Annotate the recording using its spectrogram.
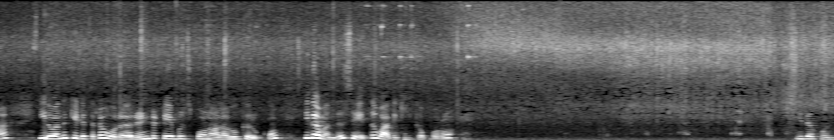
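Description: A woman's voice talks for about four seconds, then onions frying in oil in a pan sizzle steadily as ginger-garlic paste is stirred in with a wooden spatula.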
